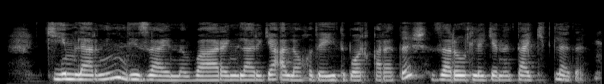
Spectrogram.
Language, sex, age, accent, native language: Uzbek, female, under 19, Navoiy, Uzbek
